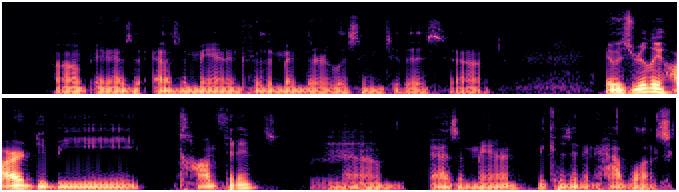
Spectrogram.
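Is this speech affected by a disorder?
Yes: cleft lip and palate.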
